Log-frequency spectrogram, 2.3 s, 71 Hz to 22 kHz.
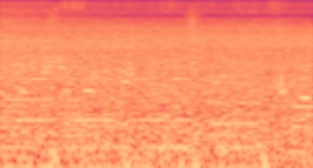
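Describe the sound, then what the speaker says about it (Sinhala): A roughly 50 m waterfall in Sri Lanka's Mandaram Nuwara area roars as a constant broadband rush of falling water, loud and close, with no pauses or distinct events. "මීටර් 50ක් විතර උස ලස්සන මාස්කාන්ත ඇල්ල."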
